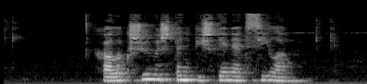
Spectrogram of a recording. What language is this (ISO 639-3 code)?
mrj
